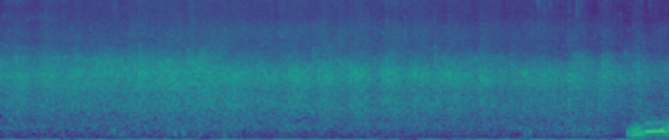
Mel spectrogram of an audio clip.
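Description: A large audience at Faith Promise church applauds its campus pastors as they come to the stage, a dense, steady wash of clapping that holds at an even loudness for several seconds, with a brief low rumble of voices rising near the end.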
